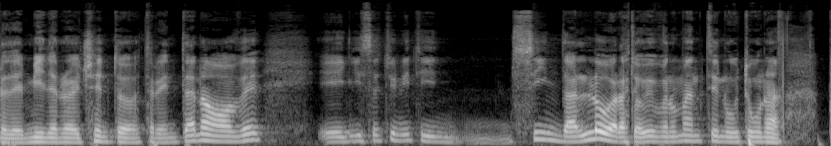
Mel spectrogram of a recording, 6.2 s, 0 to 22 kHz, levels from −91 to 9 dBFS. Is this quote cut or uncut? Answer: cut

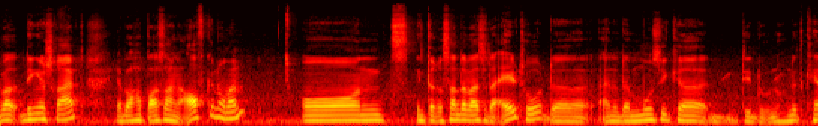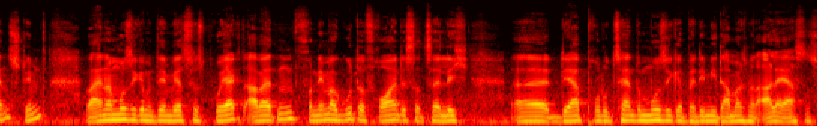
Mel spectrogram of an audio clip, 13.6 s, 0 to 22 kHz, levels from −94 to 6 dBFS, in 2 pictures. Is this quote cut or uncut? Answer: uncut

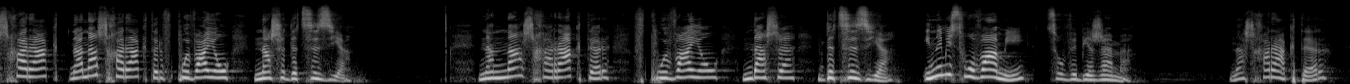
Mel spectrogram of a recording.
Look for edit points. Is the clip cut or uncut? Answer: cut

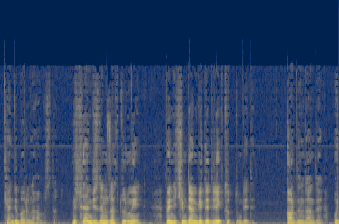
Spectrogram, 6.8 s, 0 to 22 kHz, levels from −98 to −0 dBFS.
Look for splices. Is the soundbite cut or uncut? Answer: cut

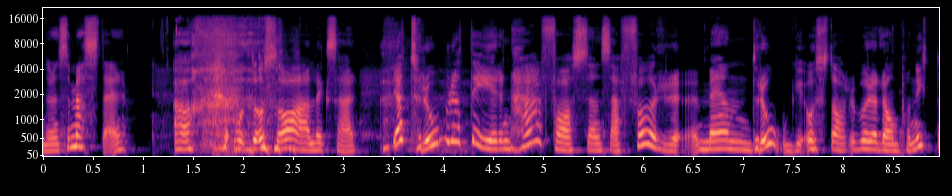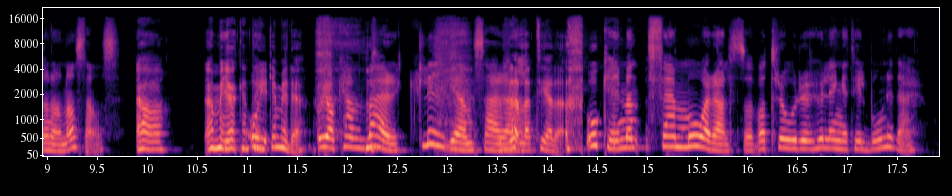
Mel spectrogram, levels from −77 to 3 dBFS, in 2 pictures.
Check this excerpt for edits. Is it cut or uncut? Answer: cut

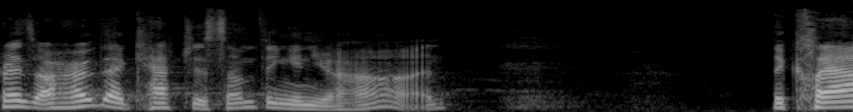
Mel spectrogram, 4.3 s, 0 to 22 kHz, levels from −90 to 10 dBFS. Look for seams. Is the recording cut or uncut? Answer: uncut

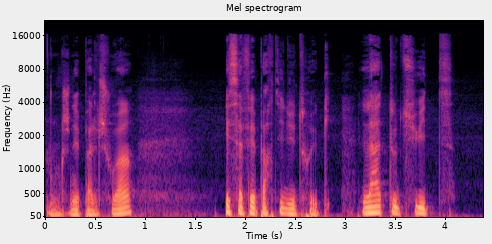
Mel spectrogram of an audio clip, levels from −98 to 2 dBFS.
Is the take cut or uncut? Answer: cut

